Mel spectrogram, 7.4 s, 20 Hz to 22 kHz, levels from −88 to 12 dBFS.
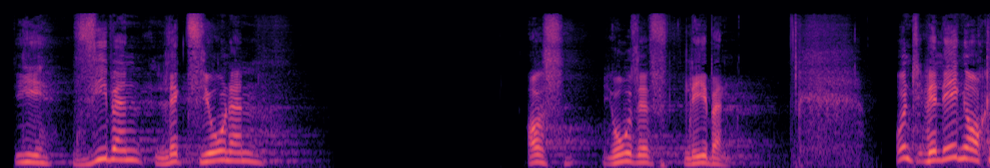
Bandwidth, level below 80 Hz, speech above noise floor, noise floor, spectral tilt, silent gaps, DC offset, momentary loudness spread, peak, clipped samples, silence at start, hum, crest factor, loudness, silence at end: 16 kHz; -68 dBFS; over 65 dB; under -90 dBFS; -4.5 dB/octave; 2.51-3.88 s, 6.64-6.70 s; under 0.1%; 18 LU; -6 dBFS; under 0.1%; 0.1 s; none; 22 dB; -25 LUFS; 0 s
